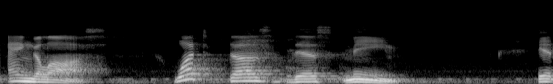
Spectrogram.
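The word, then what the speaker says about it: ἄγγελος: word Angel and that when you have a double g in the Greek it's pronounced with an N Angelos so that's how it's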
